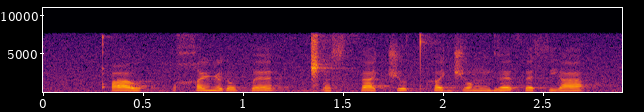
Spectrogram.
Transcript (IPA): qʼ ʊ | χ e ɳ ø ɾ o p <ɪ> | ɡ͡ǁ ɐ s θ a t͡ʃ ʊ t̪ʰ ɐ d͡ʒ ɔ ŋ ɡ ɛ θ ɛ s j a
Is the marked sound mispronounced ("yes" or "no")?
yes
